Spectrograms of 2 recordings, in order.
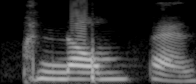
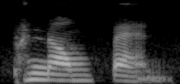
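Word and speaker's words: Phnom Penh: pen or phenomen or how do you say that locally it's p it's pom pen so they they kind of pronounce the in the AG so pomen pomen pronunciation yesal School Liberty International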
